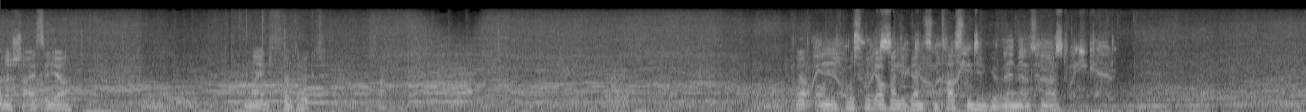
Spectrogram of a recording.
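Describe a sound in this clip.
A racing car engine whines at high revs, rising and falling as the gears change.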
